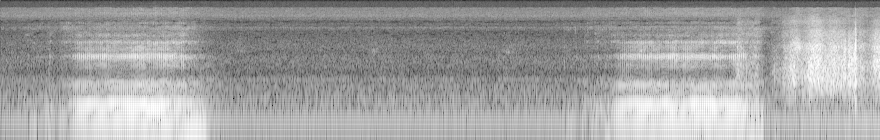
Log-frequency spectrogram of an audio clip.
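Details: Dog snoring: two long, low, buzzing snores with a steady hum between them, then a soft snort.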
